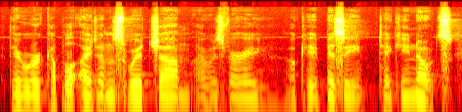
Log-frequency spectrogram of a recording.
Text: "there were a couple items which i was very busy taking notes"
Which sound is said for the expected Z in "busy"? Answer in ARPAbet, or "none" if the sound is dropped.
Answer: Z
